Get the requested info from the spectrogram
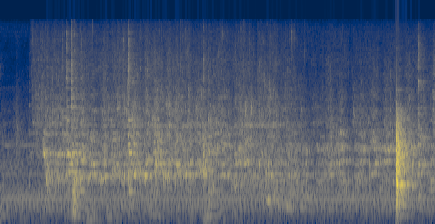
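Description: Cold brown stock poured into a saucepan of hot browned butter-and-flour roux while a wire whisk stirs it: a steady rush of liquid starting about half a second in, with a single sharp clink near the end.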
